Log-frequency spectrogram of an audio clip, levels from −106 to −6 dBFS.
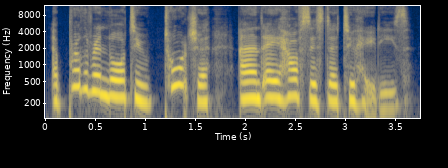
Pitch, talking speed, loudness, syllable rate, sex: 255 Hz, 190 wpm, -16 LUFS, 5.4 syllables/s, female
